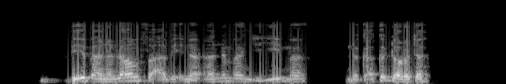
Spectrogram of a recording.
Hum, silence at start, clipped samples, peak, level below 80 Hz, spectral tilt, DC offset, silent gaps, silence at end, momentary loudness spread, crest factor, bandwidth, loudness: none; 0.4 s; under 0.1%; -2 dBFS; -42 dBFS; -7 dB/octave; under 0.1%; 3.26-3.42 s; 0.8 s; 20 LU; 18 dB; 7.8 kHz; -18 LUFS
